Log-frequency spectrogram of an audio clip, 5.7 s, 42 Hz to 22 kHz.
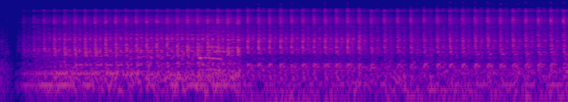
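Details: Honda Civic with a very dead battery, barely started after three tries with help from a Fit held at higher rpm, awaiting an engine swap: sharp, rapid metallic knocking at about nine raps a second over a weak, struggling idle. Rod knock in cylinder 2.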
